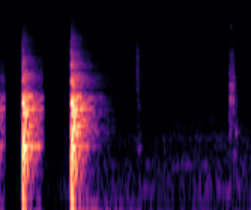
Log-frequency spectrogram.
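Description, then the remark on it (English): Two loud, booming knocks on a door, each trailing off in a short echo, followed by a couple of softer, lighter taps. No one speaks. “All right, so later that night, you get a knock on the door.”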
